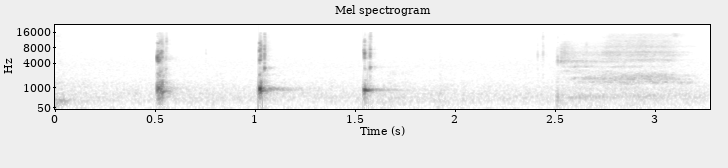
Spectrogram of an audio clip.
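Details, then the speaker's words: Mitsubishi Colt Ralliart 4G15 turbo head rebuild, valve just lapped, mic beside it: three crisp metallic taps about half a second apart, each ringing briefly; valve seats and seals well. "donc maintenant je viens faire un petit test au bruit normalement ça doit faire ça doit faire un petit bruit comme ça"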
